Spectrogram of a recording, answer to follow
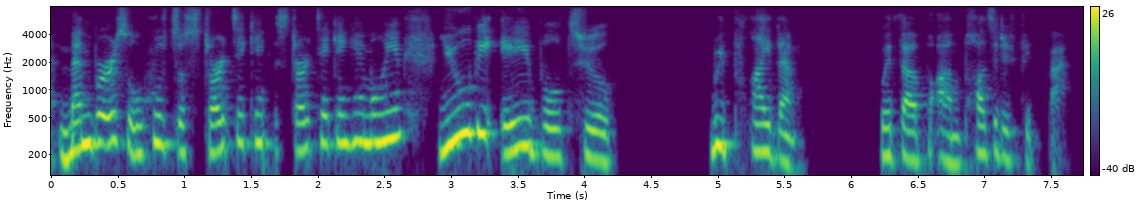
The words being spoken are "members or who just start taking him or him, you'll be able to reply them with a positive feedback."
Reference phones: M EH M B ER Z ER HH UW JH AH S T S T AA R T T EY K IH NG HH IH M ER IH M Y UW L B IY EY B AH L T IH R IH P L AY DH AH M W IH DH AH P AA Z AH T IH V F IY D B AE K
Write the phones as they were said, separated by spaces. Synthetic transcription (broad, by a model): M EH M B ER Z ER HH UW Z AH S T S T AA R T T EY K IH NG HH IH M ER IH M Y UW L B IY EY B AH L T IH R IH P L AY DH AH M W IH DH AH P AA Z AH T IH V F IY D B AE K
